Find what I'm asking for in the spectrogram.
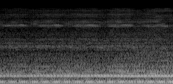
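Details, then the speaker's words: Valve refacing grinder about one thou into the cut, using the whole stone between bump stops to correct a distorted valve face: steady mid-pitched hum with gentle even pulse; smooth, normal grind. "so as I continue we're into one th of cut now I'm going to use the whole stone and you can see the surface of the valve correcting itself as we move through the process"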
